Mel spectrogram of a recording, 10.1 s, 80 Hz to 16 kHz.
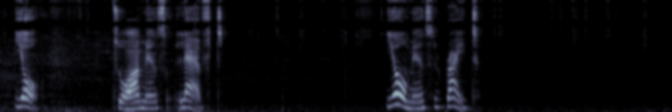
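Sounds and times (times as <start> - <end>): felt-tip pen scratching paper: 7.2 - 10.0.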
